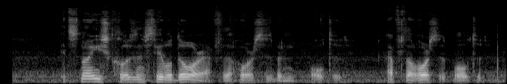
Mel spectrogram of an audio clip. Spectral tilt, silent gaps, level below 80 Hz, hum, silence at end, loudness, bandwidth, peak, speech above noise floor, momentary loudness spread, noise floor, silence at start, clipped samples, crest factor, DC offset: -5.5 dB/octave; none; -72 dBFS; none; 0 s; -26 LUFS; 16 kHz; -8 dBFS; 19 dB; 18 LU; -45 dBFS; 0.1 s; under 0.1%; 20 dB; under 0.1%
